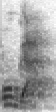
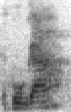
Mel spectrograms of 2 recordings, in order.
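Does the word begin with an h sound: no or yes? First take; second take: no; yes. First: The word starts with no h sound. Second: The word starts with a pronounced h sound. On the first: The speaker calls it wrong. "the age become silent" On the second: The speaker calls it right. "the H is never silent. It is pronounced"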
